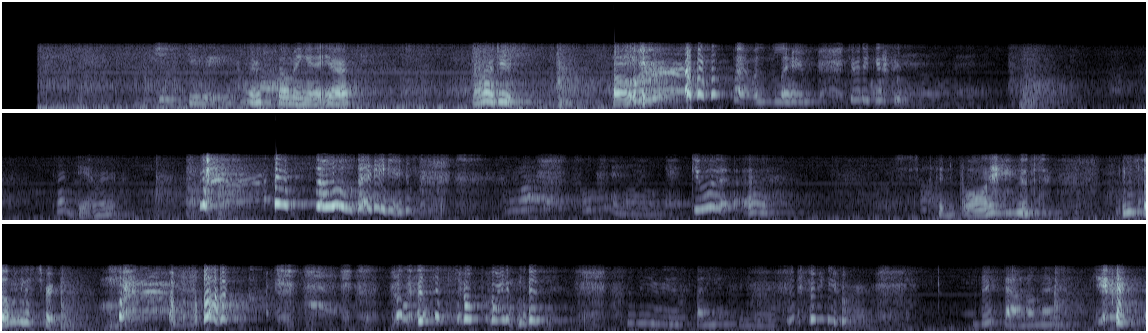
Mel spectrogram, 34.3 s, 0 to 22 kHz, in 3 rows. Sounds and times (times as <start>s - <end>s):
Giggle: 6.3s - 7.3s, 13.4s - 15.6s, 23.9s - 28.5s, 33.8s - 34.3s.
